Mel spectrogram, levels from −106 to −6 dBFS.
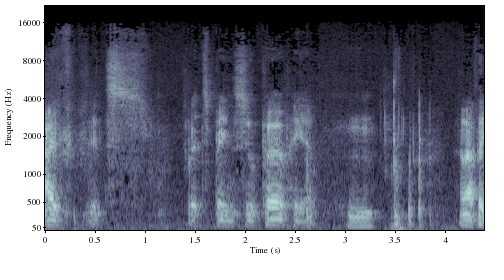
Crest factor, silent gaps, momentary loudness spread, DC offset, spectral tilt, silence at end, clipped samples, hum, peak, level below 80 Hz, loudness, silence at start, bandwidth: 22 dB; none; 14 LU; under 0.1%; -3.5 dB/octave; 0 s; under 0.1%; none; -12 dBFS; -58 dBFS; -36 LUFS; 0 s; 16.5 kHz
